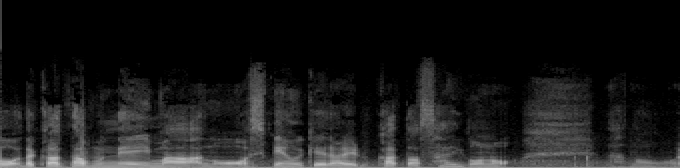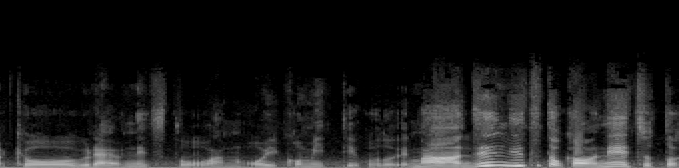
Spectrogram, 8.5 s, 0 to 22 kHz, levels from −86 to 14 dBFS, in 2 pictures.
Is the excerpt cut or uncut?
uncut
